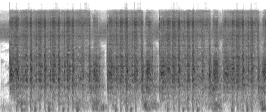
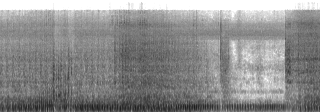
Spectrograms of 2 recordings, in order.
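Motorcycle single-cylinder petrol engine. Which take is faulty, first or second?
first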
